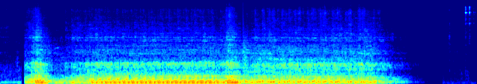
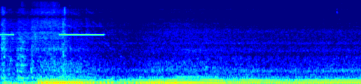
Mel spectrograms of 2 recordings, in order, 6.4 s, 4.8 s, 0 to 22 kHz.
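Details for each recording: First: 2011 Toyota Corolla: sluggish, laboured cranking for several seconds before it barely catches, then dies; owner suspects a failing starter, later replaced. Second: 2011 Toyota Corolla, first start after installing a new starter: a quick, fast, healthy crank, then the engine catches slightly rough and smooths into idle. Normal cranking and start, much faster than before.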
